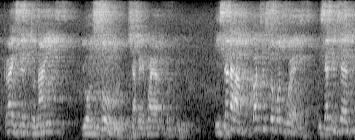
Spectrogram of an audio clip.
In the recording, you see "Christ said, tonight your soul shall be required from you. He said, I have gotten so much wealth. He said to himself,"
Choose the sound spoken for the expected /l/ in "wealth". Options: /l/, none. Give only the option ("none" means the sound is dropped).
none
